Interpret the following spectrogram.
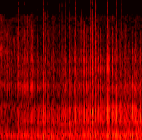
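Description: Space Shuttle Atlantis's solid rocket boosters and three main engines firing in ascent: a steady, deep rumble with dense crackle through it.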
